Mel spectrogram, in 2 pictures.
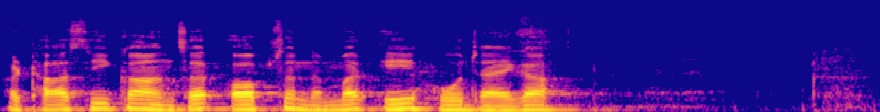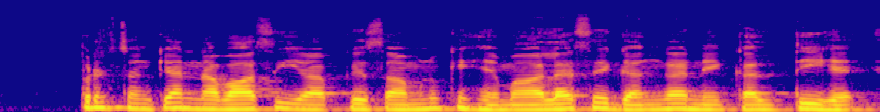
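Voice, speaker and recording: A man's voice: medium pitch, mellow. A man teaching an exam-prep lesson, reading out questions and answers and repeating key points for emphasis in an instructional way.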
